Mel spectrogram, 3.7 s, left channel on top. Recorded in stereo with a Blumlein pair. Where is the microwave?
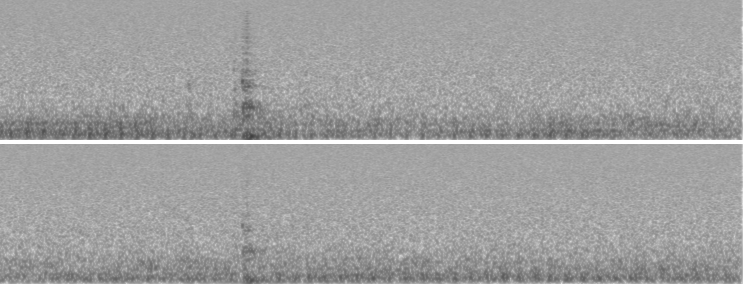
65° left.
